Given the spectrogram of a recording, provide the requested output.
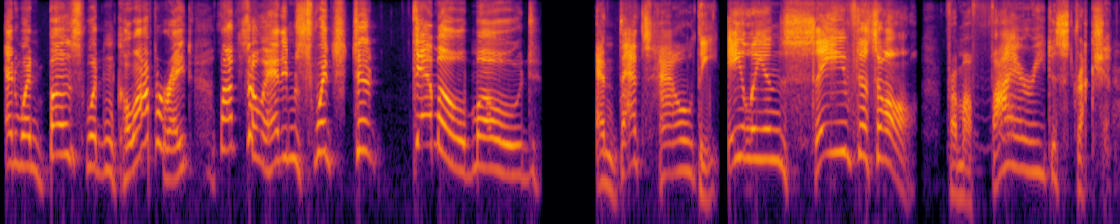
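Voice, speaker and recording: A man's voice: very high-pitched, sharp tone, no room sound, clean studio sound, full character voice. A man voicing an anxious, childlike toy dinosaur in a video game, earnestly retelling adventures with dramatic emphasis. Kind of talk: animated video game storytelling narration.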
